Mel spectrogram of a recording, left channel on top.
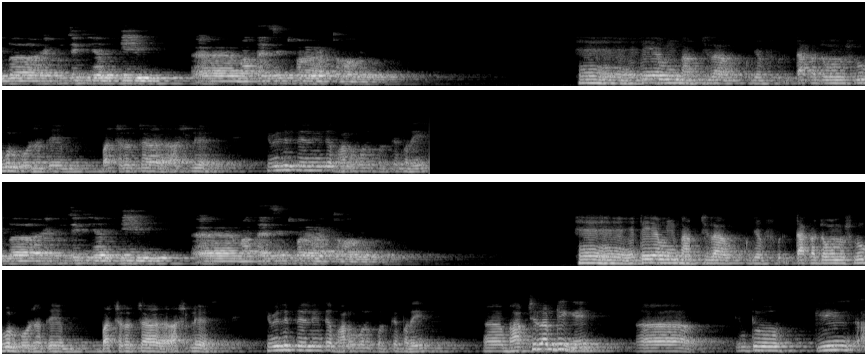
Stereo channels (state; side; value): drops out; left; at 13.0 s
